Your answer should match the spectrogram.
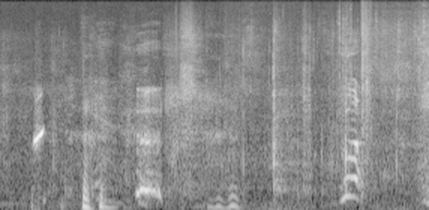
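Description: Short wordless vocal exclamations from a person, about five brief calls sliding up and down in pitch, with a few light clicks and rattles of a wire-mesh gate being handled in between.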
